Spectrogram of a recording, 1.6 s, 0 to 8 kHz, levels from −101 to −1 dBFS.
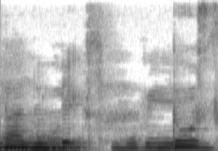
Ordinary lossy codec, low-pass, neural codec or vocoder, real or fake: none; none; none; real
